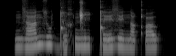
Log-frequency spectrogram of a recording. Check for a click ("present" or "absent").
present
